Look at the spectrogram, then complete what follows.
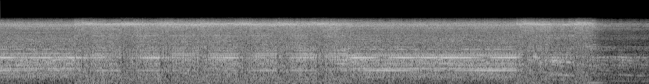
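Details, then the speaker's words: TR1998 Cold War VHF AM aircraft radio powered up: steady high-pitched mechanical whine with airy rush, then dropping off; normal noise of the rotary transformer (dynamotor), which runs continuously while powered. "as I said quite noisy the noise obviously generated from the rotary Transformer on this side"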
